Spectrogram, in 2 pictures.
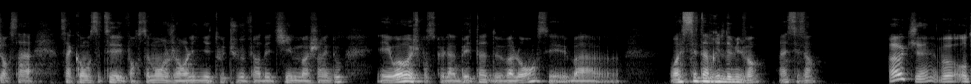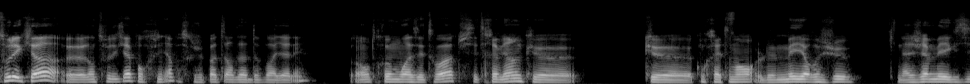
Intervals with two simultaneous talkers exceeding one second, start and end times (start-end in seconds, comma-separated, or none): none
